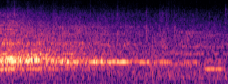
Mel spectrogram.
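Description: Spectators in an indoor arena cheering and clapping for a made free throw, the noise fading away over the two seconds, with a few voices holding a note in it.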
